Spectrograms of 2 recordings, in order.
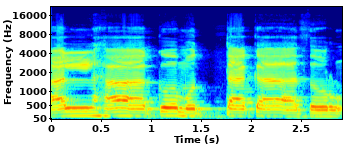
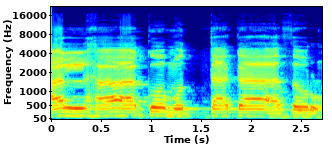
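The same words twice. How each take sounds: No difference in how they are said.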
